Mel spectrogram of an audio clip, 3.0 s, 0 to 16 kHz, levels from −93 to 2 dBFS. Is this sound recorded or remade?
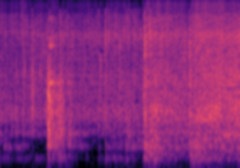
recorded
